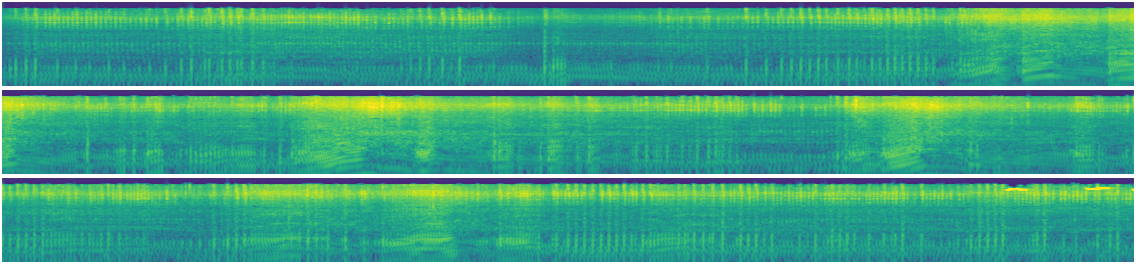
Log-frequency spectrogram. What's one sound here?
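A motorcycle engine idles and revs in bursts close by.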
